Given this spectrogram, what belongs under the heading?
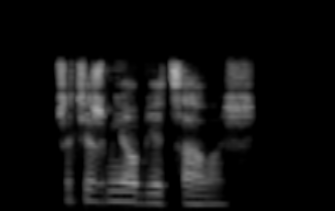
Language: Polish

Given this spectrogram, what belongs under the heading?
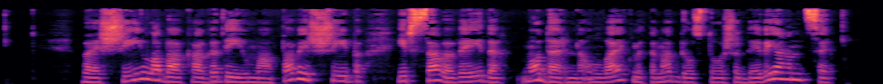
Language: Latvian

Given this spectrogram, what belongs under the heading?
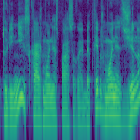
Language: Lithuanian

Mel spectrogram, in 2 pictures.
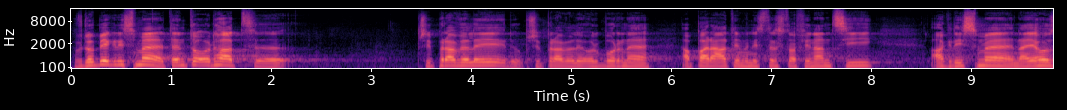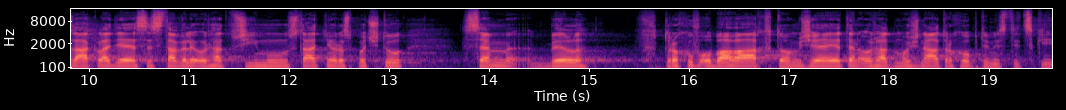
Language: Czech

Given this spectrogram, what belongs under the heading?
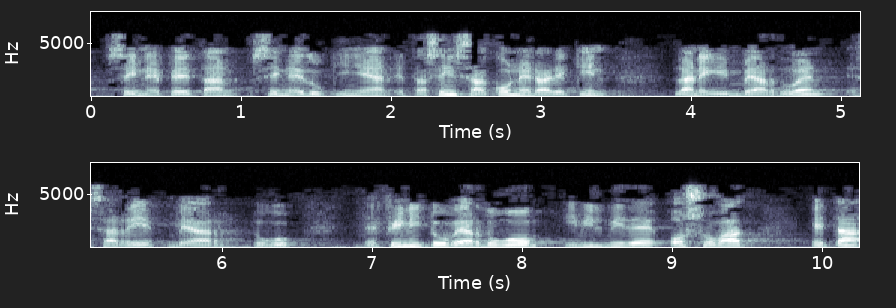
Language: Basque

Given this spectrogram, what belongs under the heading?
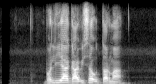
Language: Nepali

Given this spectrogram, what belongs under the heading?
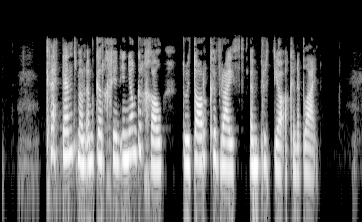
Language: Welsh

